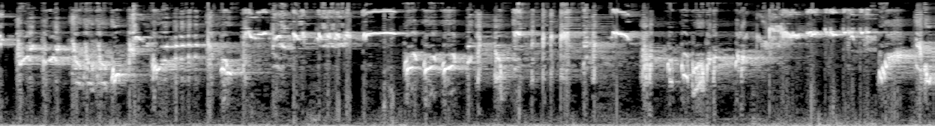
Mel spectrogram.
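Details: A tutor song from an orange-headed thrush, used to lure other birds into singing. Continuous high-pitched warbling packs rapid chirps, trills and clear whistles into dense bursts, with frequent downward slurs and short gaps between phrases.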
